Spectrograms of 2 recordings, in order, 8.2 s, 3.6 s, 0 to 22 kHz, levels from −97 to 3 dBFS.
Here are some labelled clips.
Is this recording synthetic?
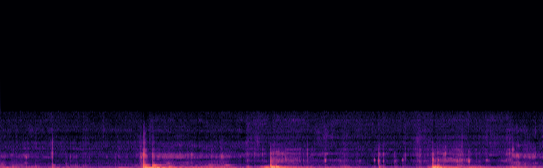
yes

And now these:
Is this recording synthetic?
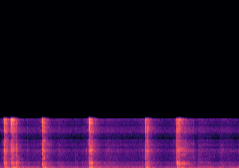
yes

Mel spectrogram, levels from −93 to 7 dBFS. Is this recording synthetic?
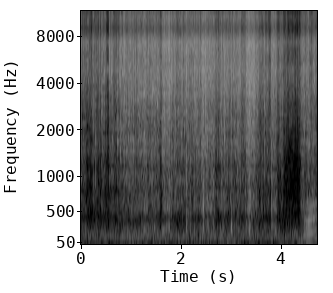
yes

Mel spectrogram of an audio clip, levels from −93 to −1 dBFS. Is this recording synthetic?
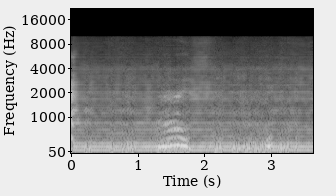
yes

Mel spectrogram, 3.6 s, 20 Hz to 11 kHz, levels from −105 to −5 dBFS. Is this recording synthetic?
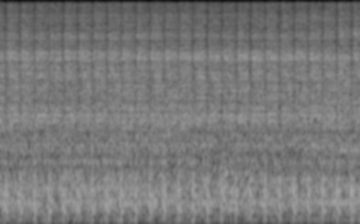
no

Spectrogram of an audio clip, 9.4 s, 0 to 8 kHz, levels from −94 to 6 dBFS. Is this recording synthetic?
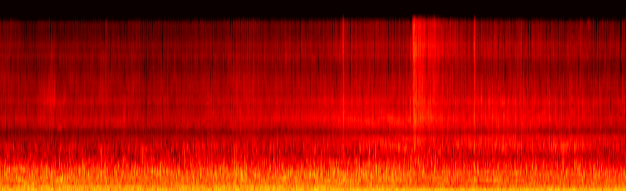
yes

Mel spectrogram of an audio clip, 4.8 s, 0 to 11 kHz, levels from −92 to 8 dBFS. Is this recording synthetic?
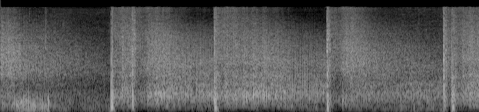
yes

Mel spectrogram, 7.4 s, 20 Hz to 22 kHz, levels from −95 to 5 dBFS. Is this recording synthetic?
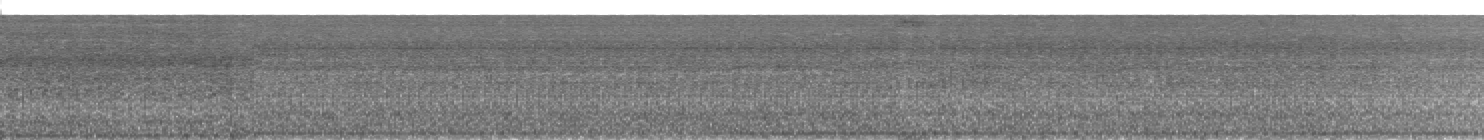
yes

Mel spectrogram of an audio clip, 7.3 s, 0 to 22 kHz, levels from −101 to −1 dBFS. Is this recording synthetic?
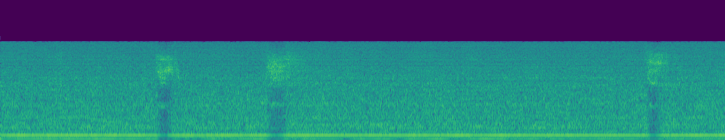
yes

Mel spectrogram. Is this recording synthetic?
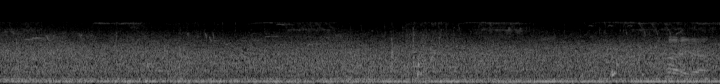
no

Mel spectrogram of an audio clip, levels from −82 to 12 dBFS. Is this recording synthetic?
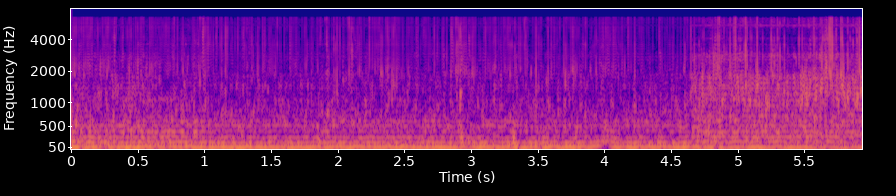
yes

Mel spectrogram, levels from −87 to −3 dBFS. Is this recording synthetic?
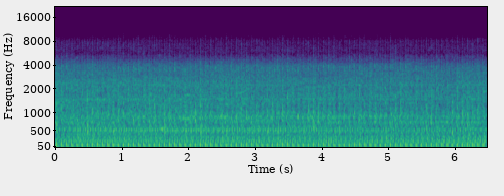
no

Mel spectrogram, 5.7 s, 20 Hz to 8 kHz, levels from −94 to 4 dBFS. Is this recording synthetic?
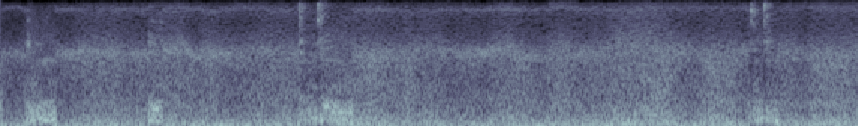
no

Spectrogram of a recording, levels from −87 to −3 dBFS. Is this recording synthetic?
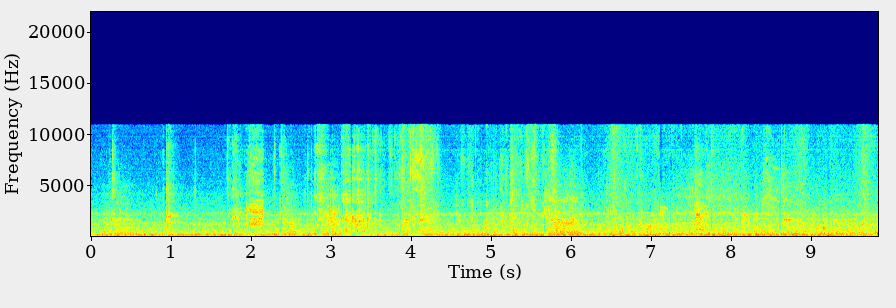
yes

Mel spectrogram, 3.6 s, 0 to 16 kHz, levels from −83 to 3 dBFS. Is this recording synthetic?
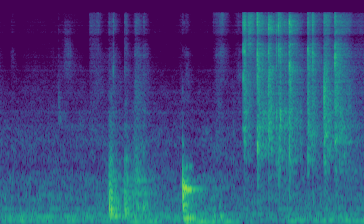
yes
